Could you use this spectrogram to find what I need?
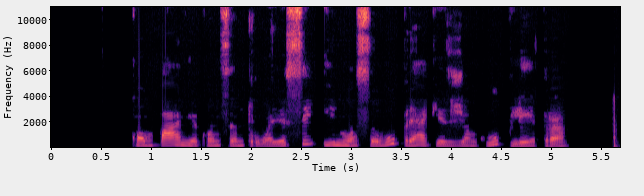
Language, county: Lithuanian, Kaunas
